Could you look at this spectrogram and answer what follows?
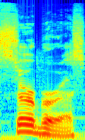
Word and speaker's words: Cerberus: a long brutal battle Cerberus pronounced as Cerberus it was named after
